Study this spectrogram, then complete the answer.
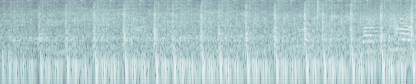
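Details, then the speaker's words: Honda Supra motorcycle, unstable and surging when revved: uneven idle after the throttle is released, with a sharp kletek clicking about three to four times a second from the head; valvetrain ticking from low compression. "dilepas gas pun suaranya kayak gini gak stabil dan ada bunyi ck ya di bagian sini ya ya bunyi kletek-kletek sini dan sini ya"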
